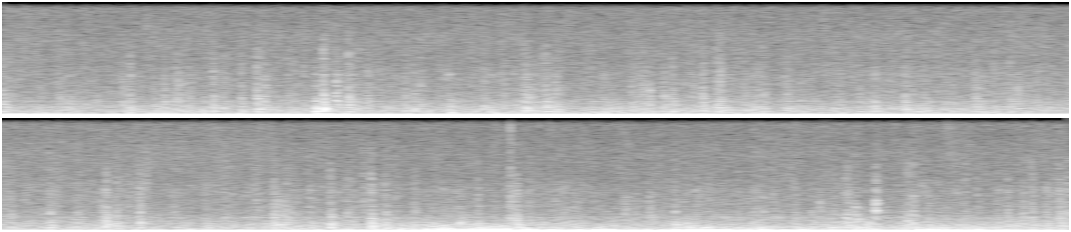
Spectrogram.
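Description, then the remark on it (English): Steady rain falls continuously with scattered droplet taps, and a low rumble swells near the end, like thunder, with no voices present. “Your body becomes more relaxed with each raindrop that you hear.”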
